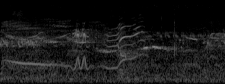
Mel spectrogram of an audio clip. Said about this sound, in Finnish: Töyhtöhyyppä. Ja kiuru on siellä koko aika koko taustalla. Koko ajan taustalla, Peltojen soittorasia. Tämä töyhtöhyyppä lentää selvästi soidinta.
